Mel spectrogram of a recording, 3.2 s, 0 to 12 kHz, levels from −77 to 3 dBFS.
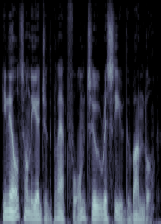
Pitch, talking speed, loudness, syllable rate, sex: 90 Hz, 225 wpm, -22 LUFS, 5.6 syllables/s, male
